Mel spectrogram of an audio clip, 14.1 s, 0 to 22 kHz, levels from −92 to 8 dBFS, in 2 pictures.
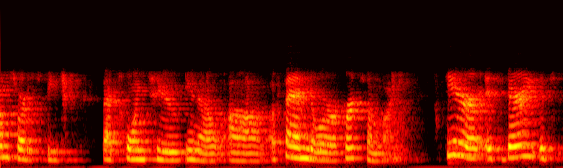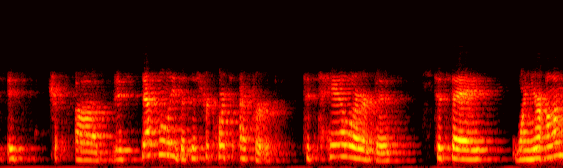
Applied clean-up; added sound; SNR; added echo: none; none; none; reverberation time 0.7 s.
